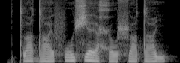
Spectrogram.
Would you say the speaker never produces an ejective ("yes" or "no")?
no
